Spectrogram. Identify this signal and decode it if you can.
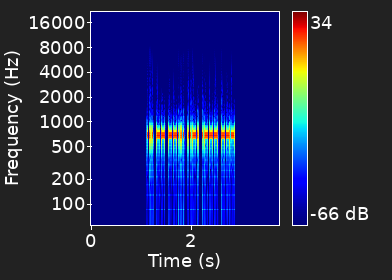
Morse code, heard as a keyed tone, about 52 wpm, 700 Hz. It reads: SM7FJO
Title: DXCC-100 Call Signs - 6 Characters - Repeated 2x - 50wpm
